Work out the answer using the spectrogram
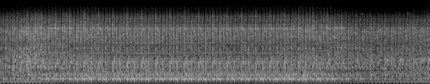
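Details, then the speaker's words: BMW 318d N47 diesel idling cold with a busy metallic rattle around two a second over the clatter; owner wonders if the timing chain, reportedly replaced 40–50,000 miles ago by the previous owner, needs replacing; inconclusive. "So then, what do we think? Does the timing chain sound bad on this? Has it been replaced, I don't know, 40, 50,000 mi ago when the previous owner said it was, or does it definitely need replacing right now?"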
